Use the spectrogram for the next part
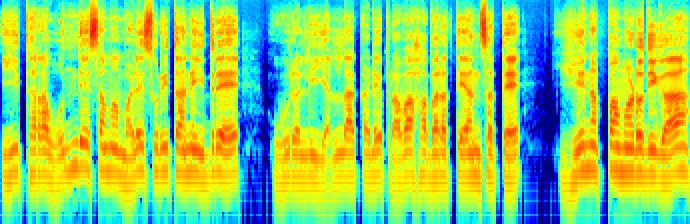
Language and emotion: Kannada, fearful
